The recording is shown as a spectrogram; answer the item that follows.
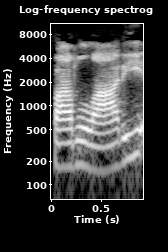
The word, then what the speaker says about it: Badolati: But my mom taught me to reverse Badolati and lot of body. And she said, if you tell people it's a lot of body and then just flip it, Badolati, people will pronounce it and they won't forget it.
